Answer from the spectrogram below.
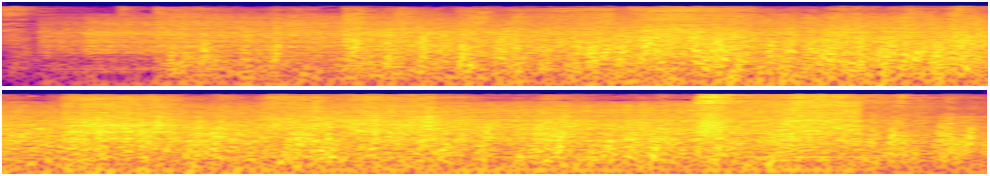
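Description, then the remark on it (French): Loud, dense mechanical clatter from machinery in a cotton mill fills the space, a relentless rattling roar that swells in after the first second and continues steadily without pause or voices. “Le bruit des machines est absolument assourdissant et peut-être d'ailleurs à l'origine de problèmes auditifs pour les ouvriers.”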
